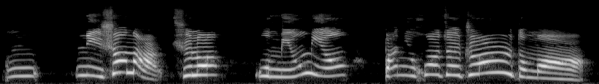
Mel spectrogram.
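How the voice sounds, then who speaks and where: A woman's voice: high-pitched, sing-song, slow pace, fairly bright tone, no room sound, heavily acted. A woman voicing a silly, good-natured young male wolf in a children's story, earnest and childlike. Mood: puzzled.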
